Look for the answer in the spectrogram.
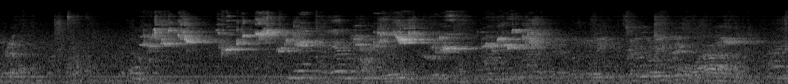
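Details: Magpie shrikes in the African Savanna section of a zoo aviary, the most active chirpers and flyers there, give a jumble of short, bright chirps and squawky notes, irregular and overlapping, with faint background murmur.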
